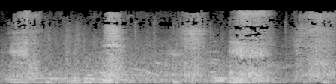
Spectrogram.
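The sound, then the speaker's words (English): Several wet, noisy sniffles from crying people with runny noses, coming in irregular bursts about a second apart, fairly loud, with faint voices murmuring underneath. “It's just them sniffing their snot.”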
